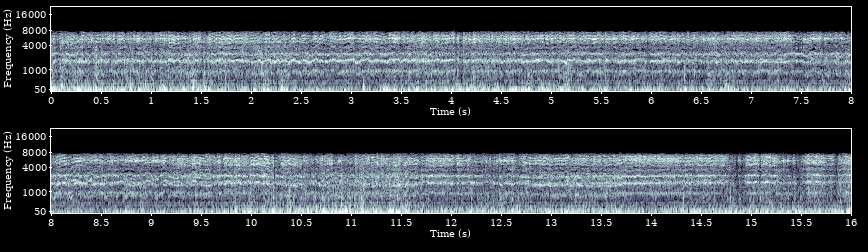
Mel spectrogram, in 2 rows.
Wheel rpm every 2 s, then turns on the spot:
230, 230, 240, 220, 220, 220, 220, 240.
none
